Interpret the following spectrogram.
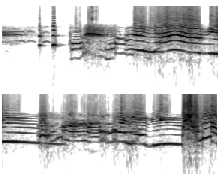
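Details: An excited Wire Fox Terrier greeting its returning owner howls in long, wavering, sing-song tones that slide up and down like speech, as if "singing" I love you.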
